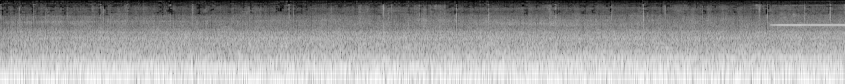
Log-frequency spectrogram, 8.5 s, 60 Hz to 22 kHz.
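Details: Mercedes-Benz OF 1721 BTC 5 bus with Torino S body, cruising: steady low differential hum over road rumble.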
